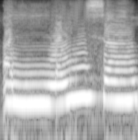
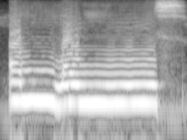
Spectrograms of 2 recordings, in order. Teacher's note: आप नून को तो स्किप करेंगे और जो शुरू का जो हमजा है उसको लाम के साथ ज्वाइन करेंगे, लेकिन एक और चीज आप नोट करें कि यहाँ गुन्ना की कैफियत नहीं है।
